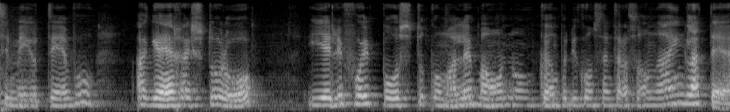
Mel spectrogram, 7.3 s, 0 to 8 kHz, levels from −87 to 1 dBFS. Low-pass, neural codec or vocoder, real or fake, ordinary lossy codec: 7.2 kHz; vocoder, 24 kHz, 100 mel bands, Vocos; fake; none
